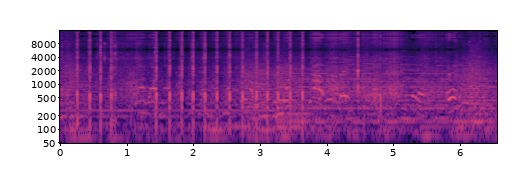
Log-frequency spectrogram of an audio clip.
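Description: Paintball markers firing a rapid string of shots, about five a second, for the first three and a half seconds, followed by shouting voices.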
